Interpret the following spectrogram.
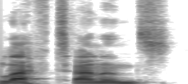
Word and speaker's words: lieutenant: Uh lieutenant instead of left tenant. Um yes, we do say left tenant, but that I guess that again that's an English Englishization from a much earlier time. Um, we do say left tenant is the lieutenant.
